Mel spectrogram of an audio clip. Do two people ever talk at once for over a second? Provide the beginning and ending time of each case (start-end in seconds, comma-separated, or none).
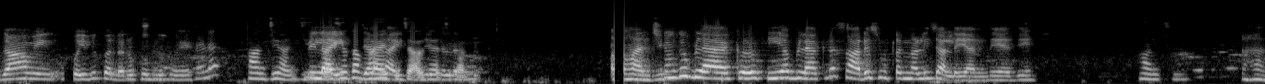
3.0-4.7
